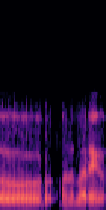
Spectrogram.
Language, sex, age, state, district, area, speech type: Malayalam, male, 18-30, Kerala, Kollam, rural, conversation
